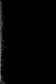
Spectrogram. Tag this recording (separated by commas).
Glass, Shatter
